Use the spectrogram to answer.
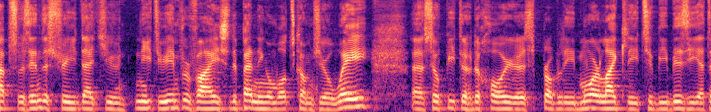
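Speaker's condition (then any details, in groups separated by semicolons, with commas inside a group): No condition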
